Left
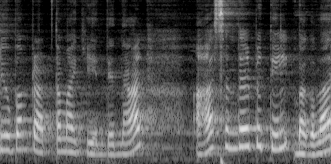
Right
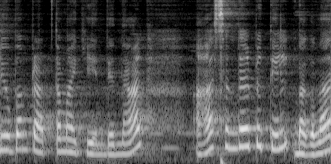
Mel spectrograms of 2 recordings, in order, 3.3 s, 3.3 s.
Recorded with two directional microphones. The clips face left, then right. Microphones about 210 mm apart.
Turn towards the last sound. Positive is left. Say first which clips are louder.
# right 2 dB
turn(degrees=-15)  # may be behind; listen again after turning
